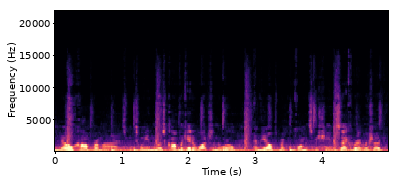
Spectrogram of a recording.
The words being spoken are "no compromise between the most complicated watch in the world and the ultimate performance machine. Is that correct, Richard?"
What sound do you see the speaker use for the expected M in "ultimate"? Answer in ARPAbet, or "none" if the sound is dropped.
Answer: M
